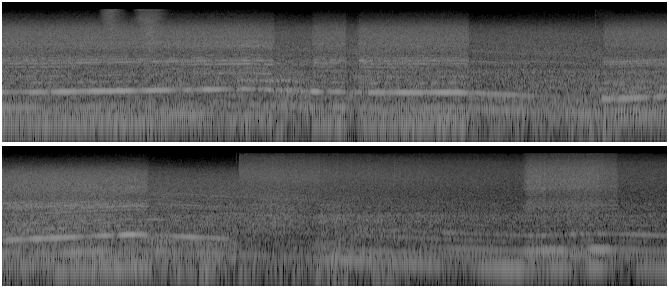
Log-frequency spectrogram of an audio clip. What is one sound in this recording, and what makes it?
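A sports car engine drones steadily, its pitch rising and falling as the car speeds up and eases off.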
